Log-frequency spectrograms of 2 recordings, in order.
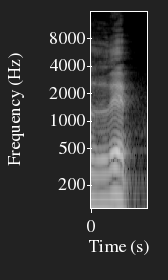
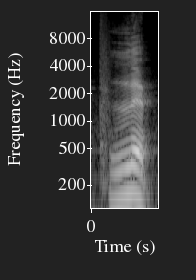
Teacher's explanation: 最后就不会听到那个爆破的▁p▁音，但是还是可以感觉得到最后嘴唇有收起来的感觉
